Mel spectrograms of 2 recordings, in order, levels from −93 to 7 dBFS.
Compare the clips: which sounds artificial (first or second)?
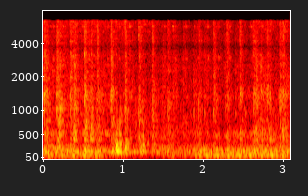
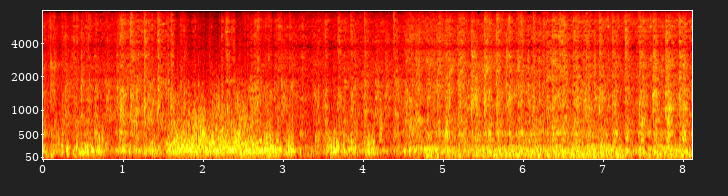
first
